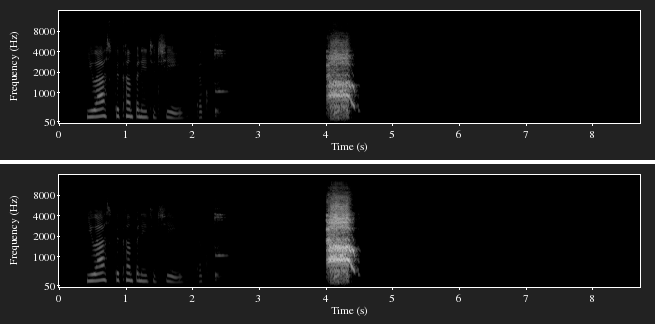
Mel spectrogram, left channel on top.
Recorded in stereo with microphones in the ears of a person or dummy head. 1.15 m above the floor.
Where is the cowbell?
5° right (ahead or behind).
